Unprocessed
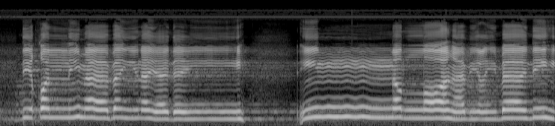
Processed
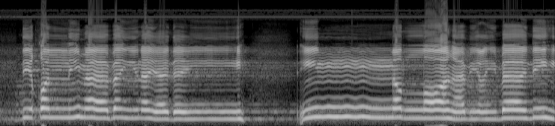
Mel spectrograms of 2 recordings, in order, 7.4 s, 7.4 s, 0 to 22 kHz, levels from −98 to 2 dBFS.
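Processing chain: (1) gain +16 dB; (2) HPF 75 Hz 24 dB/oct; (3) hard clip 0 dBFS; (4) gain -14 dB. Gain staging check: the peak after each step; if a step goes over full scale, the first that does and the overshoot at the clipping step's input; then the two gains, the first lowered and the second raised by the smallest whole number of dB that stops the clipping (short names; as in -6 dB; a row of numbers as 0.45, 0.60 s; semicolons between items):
+8.0, +8.5, 0.0, -14.0 dBFS; step 1, 8.5 dB; step 1 +7 dB, step 4 -5 dB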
